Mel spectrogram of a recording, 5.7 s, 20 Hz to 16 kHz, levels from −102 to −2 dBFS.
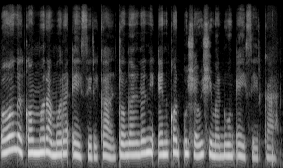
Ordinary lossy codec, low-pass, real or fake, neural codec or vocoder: none; 14.4 kHz; fake; codec, 44.1 kHz, 7.8 kbps, Pupu-Codec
